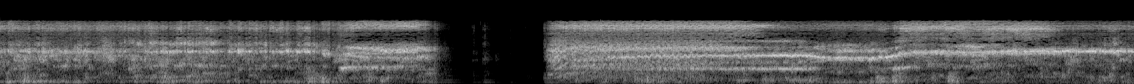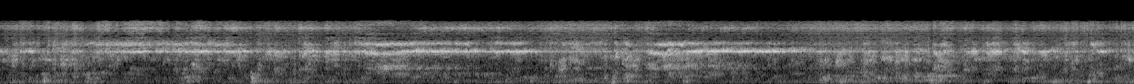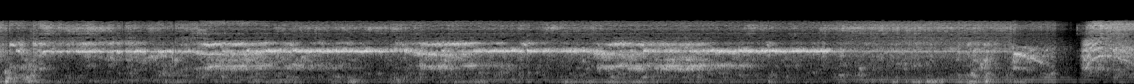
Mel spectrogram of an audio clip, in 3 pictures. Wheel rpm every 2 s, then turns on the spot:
230, 230, 60, 150, 190, 230, 230, 230, 230, 230, 230, 230, 230, 230, 220, 230, 100.
4-6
